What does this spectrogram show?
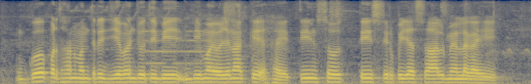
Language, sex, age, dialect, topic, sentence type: Magahi, male, 18-24, Western, banking, question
